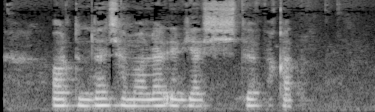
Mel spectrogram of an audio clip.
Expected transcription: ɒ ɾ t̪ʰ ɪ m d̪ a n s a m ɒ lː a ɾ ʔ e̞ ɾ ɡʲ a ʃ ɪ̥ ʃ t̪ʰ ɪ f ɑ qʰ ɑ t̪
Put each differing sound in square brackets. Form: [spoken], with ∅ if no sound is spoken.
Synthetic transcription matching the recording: ɒ ɾ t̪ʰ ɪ m d̪ a n [ʃ] a m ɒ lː a ɾ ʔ e̞ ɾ ɡʲ a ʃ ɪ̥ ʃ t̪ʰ ɪ f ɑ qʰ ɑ t̪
